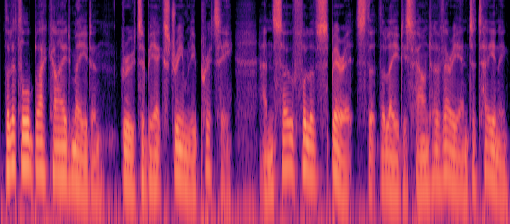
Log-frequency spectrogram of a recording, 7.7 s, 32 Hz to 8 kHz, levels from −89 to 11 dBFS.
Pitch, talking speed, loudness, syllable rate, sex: 95 Hz, 170 wpm, -18 LUFS, 4.9 syllables/s, male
